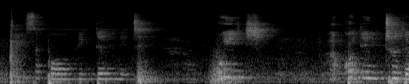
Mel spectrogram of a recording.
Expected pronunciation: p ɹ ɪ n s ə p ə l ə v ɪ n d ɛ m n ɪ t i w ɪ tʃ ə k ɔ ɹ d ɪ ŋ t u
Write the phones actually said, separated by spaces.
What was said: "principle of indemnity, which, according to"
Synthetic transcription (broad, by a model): p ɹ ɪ n s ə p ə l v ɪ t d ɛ n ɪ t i w ɪ tʃ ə k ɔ d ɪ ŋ t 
